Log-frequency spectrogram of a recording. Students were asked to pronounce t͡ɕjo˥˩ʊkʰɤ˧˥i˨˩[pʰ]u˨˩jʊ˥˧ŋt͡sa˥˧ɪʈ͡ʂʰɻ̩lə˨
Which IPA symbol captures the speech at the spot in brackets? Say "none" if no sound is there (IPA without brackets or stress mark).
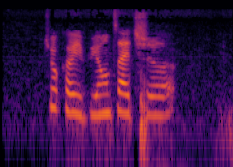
p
